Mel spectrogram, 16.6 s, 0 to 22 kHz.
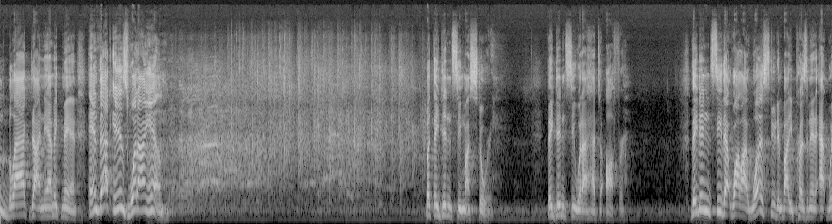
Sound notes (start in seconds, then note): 3.5 audience laughter and applause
